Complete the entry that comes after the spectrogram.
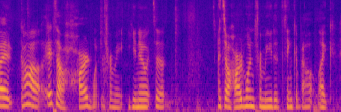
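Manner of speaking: speaking through tears. After the other speaker notes they are choked up, crying while talking. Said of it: "I am crying".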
